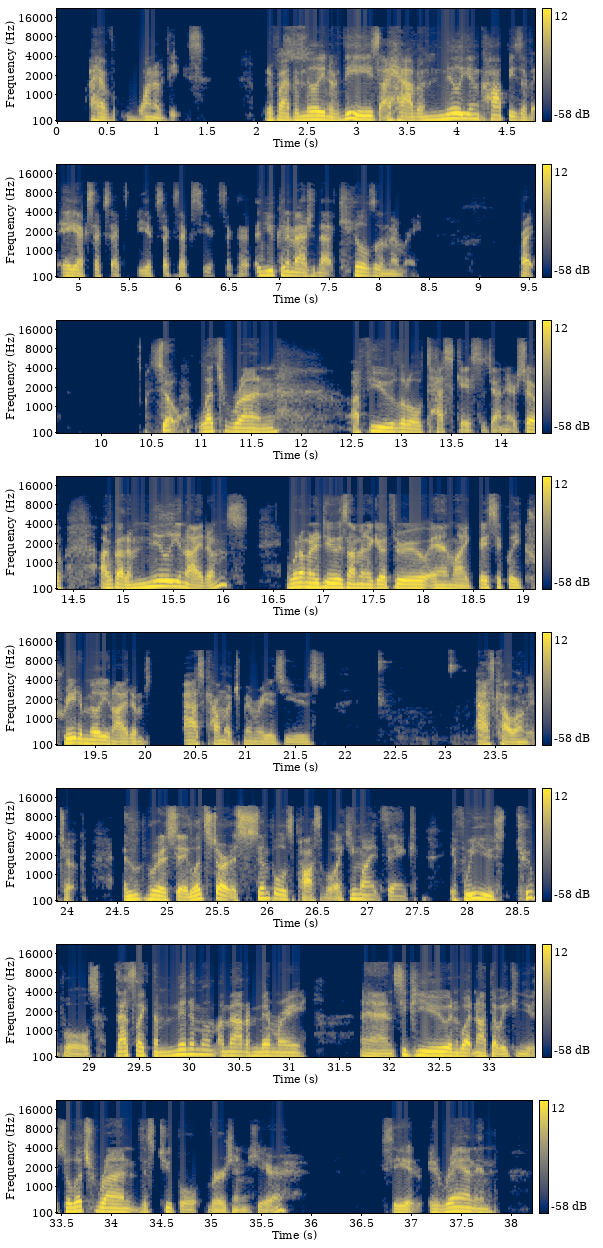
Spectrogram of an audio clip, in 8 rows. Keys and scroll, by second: 35.3 ctrl+r.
